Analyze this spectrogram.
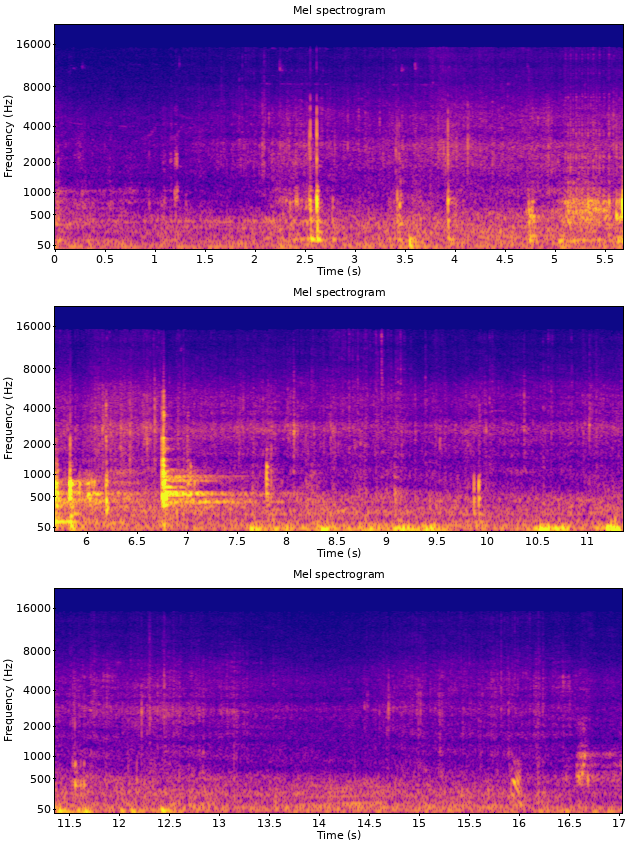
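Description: Mountain bike rolling over a bumpy dirt track, heard from a camera mounted on the bike: a steady rumble of tyres and wind with frequent rattles and knocks from the bike over the bumps, louder clatters about two and a half and six seconds in.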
